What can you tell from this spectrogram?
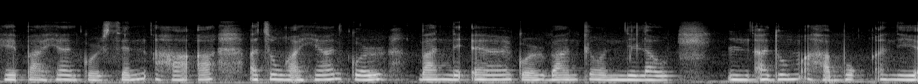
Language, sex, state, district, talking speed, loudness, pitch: Mizo, female, Mizoram, Aizawl, 175 wpm, -15 LUFS, 210 Hz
